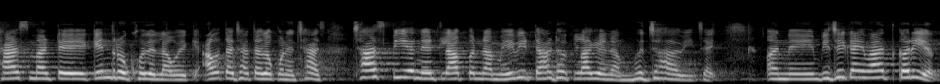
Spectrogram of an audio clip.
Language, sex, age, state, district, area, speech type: Gujarati, female, 18-30, Gujarat, Rajkot, urban, spontaneous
